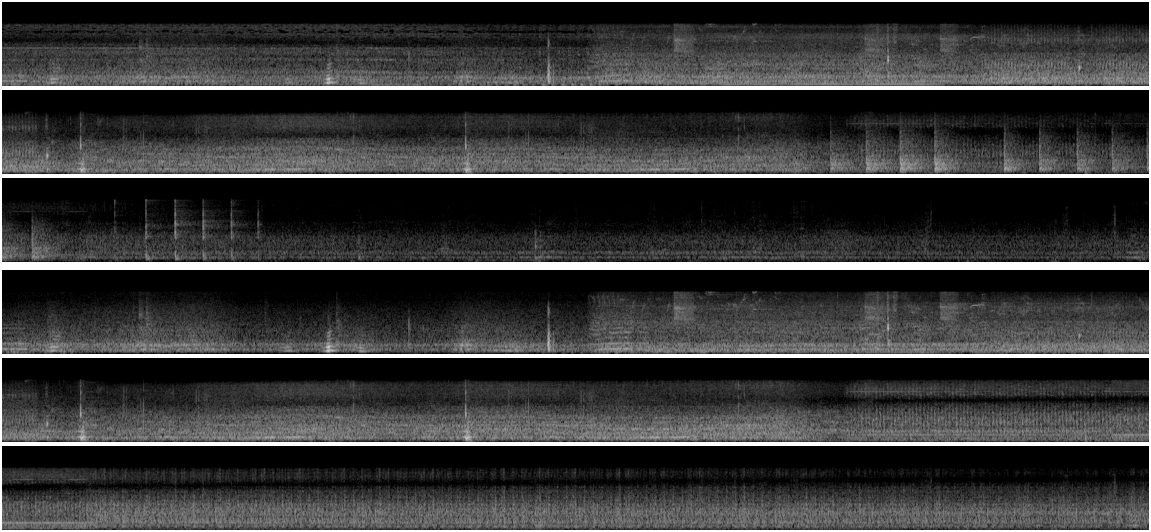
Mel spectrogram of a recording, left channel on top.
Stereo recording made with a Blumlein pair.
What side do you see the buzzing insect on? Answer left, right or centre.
centre.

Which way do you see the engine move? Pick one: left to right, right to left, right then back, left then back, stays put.
left to right.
